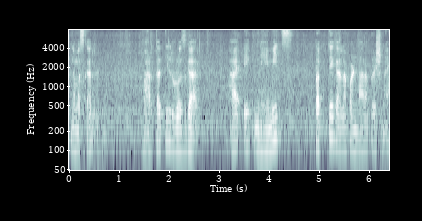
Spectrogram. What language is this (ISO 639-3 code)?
mar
